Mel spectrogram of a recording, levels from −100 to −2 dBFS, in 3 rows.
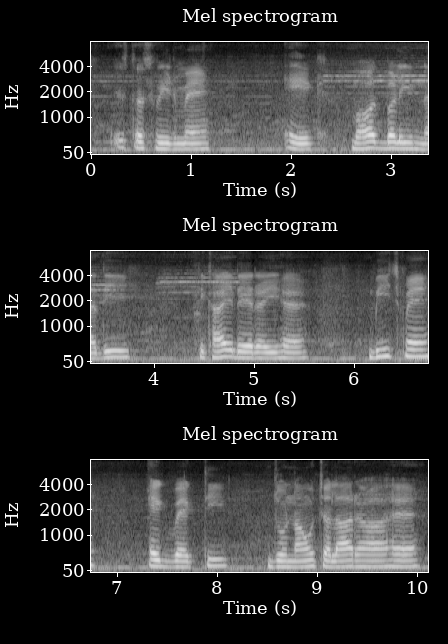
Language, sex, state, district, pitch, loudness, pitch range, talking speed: Hindi, male, Jharkhand, Jamtara, 155 Hz, -23 LUFS, 145-170 Hz, 120 wpm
